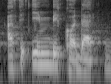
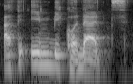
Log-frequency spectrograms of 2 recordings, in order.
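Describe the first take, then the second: First: "Afi im biko that" fast in Jamaican patois, rising on "im"; quick patois take. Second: "Afi im biko that" in Jamaican patois, "im" stressed, falling; patois phrase read for learners. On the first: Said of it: "that is its food". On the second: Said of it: "Biko is food". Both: Shown as a demonstration.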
